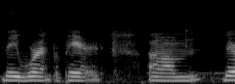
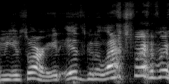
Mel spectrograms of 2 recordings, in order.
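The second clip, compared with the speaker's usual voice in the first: very loud, high voice, laughing through the words; 5 semitones higher, 8 dB louder than usual. Talking about a soul family, the speaker laughs at them. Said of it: "I'm laughing at them".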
